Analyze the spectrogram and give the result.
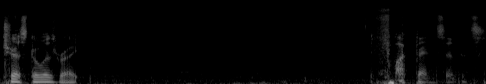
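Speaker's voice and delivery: defeated, resigned, very quiet, breathy, near-whispered voice. Admitting another speaker was right about a player: defeated voice. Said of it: "that was so defeated in your voice".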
